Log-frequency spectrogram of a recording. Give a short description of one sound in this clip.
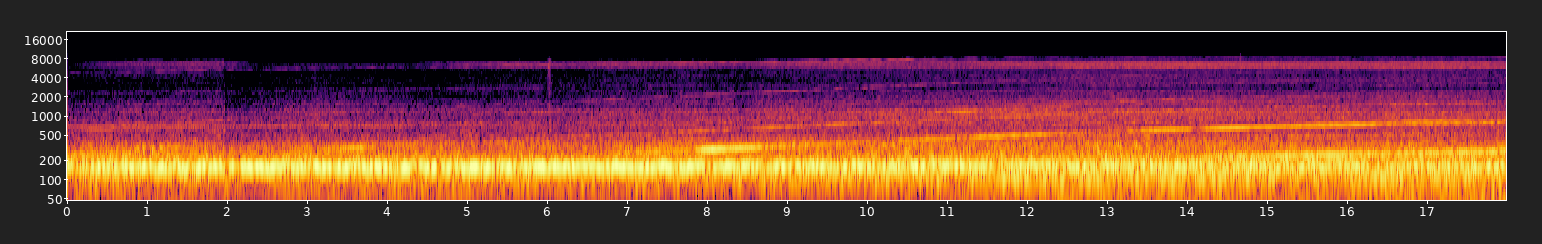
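A helicopter rotor thumps steadily overhead.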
